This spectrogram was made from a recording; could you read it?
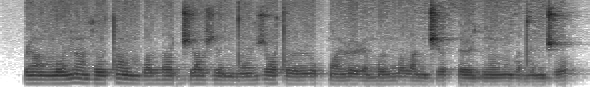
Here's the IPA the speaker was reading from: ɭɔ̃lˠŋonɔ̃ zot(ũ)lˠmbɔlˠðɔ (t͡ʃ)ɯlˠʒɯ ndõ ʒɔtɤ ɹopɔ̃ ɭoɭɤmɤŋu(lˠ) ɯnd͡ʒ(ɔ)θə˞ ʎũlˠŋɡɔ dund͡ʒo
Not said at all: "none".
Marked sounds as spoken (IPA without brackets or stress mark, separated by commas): õ, d͡ʒ, lˠ, ɤ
